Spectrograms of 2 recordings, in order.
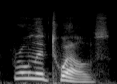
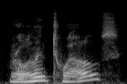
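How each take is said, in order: First: Said in the usual way. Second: Slow, rising question of disbelief; astonished question. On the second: A narrator's reading. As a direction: echo the name as an awed question. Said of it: "gasped Mahogany".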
